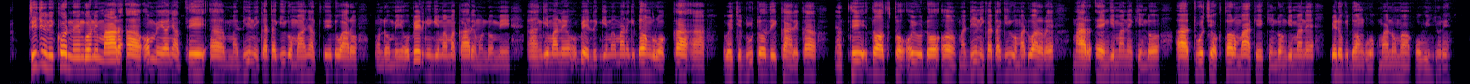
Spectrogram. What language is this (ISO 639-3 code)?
luo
